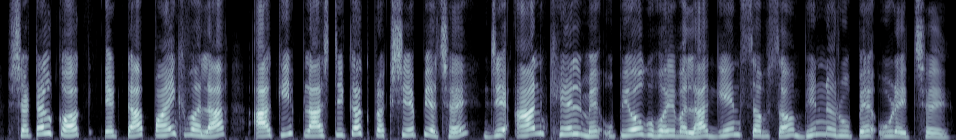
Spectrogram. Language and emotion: Maithili, neutral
